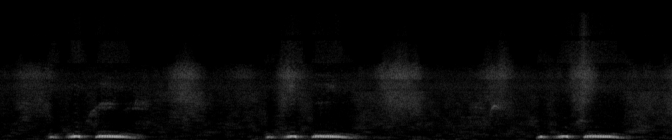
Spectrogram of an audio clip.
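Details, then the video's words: Lure song of a spotted dove, used for calling in wild doves. Three matching phrases come about every two and a half seconds. Each is a mellow, low coo in three parts, with the last note longest. The background is silent. "เสียงต่อนกเขาใหญ่ เสียงชัด"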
